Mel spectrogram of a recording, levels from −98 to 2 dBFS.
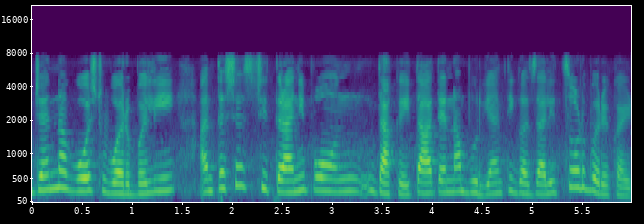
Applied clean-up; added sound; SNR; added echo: none; none; none; none.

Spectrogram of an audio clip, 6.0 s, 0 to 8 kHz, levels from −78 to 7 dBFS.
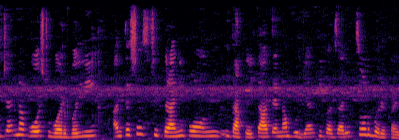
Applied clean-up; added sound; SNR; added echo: classical method log-MMSE.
